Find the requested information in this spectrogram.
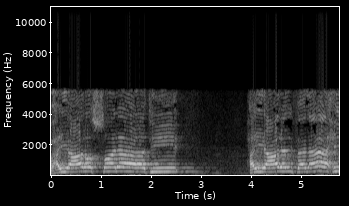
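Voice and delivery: حي على الصلاة and حي على الفلاح chanted slow and high, ending on a vowel; stop with vowel. Shown as a demonstration. Teacher demonstrating a wrong stop in the adhan, slow chant. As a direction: chant each phrase slowly, keeping the final vowel. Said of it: "أو".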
